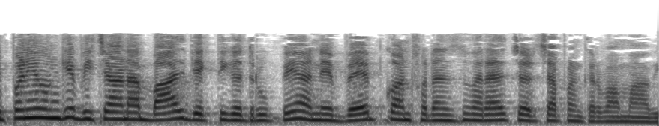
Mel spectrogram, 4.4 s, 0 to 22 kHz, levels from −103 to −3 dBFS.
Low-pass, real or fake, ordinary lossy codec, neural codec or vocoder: 7.2 kHz; real; MP3, 48 kbps; none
